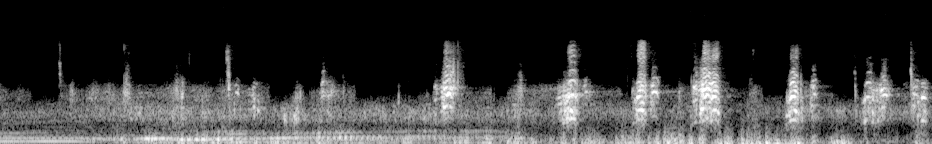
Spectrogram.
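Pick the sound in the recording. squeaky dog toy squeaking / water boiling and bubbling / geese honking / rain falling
geese honking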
